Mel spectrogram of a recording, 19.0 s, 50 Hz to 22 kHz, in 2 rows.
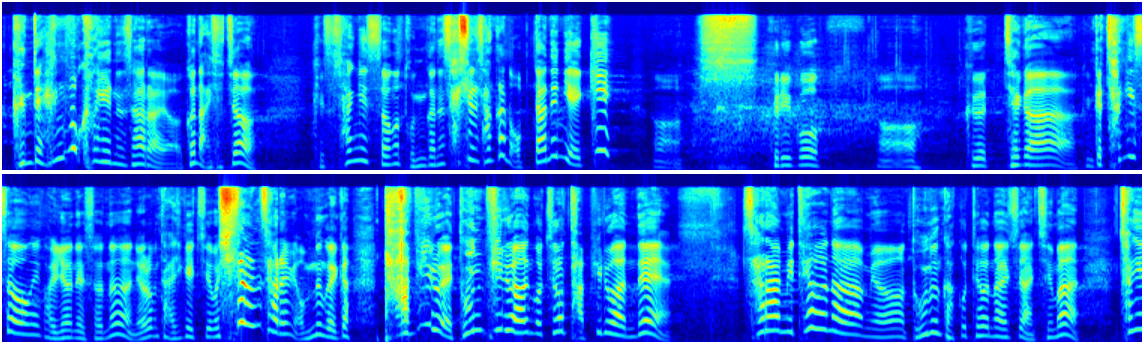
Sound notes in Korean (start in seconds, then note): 5.7 웃음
